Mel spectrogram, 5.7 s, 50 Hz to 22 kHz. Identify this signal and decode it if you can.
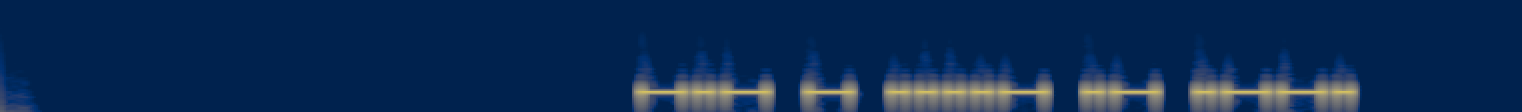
Morse code, heard as a keyed tone, about 23 wpm, 700 Hz. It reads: KT4AP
